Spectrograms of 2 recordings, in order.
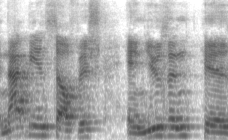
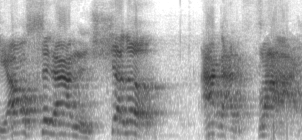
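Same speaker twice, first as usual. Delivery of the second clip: put-on loud, slow, bossy drunken voice; 2 semitones higher, 5 dB louder than usual. Acting out an imagined pilot with a gun: acting drunk pilot. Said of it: "He'll be all drunk with a gun".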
